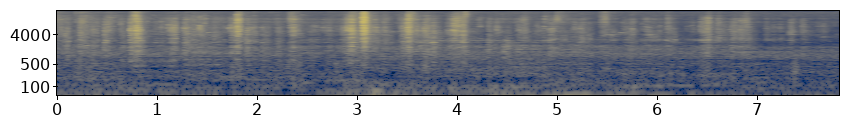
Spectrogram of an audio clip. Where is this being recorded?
in a residential area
